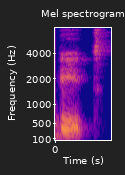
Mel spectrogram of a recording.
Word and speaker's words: debt: इसी ढंग से DEBT, इसे हम पढ़ते हैं डेट, इसे हम लोग पढ़ते हैं डेट। तो इसमें बी कहाँ गया?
